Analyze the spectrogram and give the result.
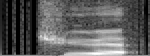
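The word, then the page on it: que: tone 1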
